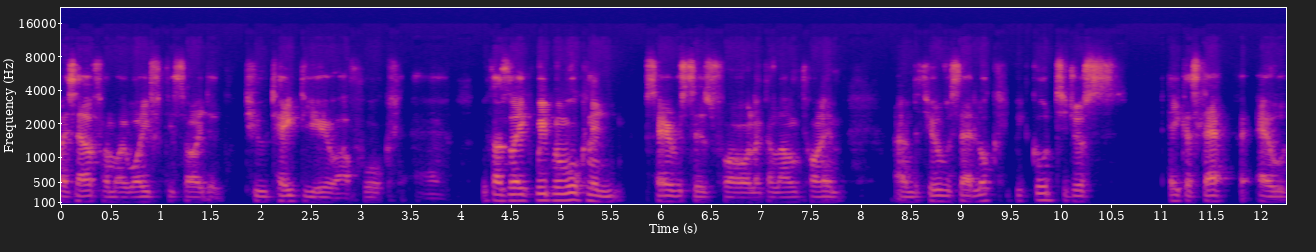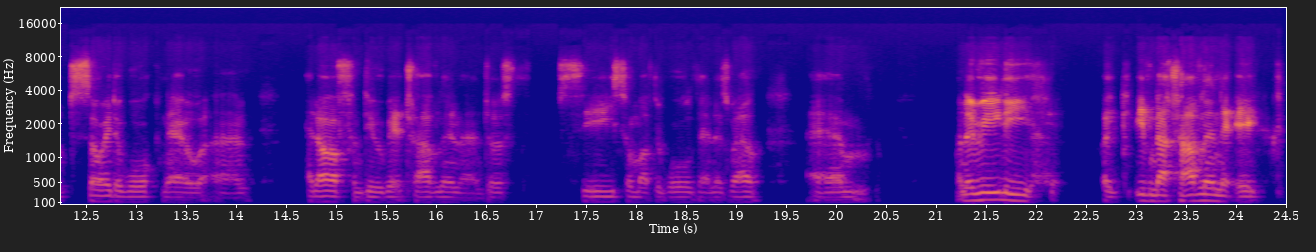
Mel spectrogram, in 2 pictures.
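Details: Adult man from Dublin, Ireland, who stutters, speaking English; stuttering.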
